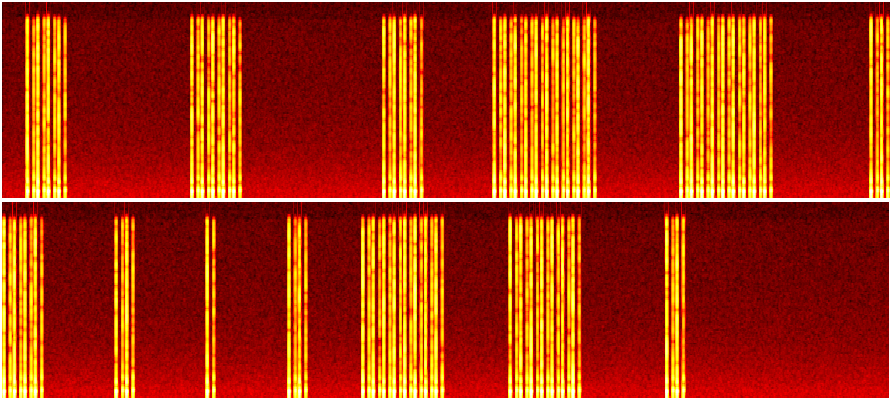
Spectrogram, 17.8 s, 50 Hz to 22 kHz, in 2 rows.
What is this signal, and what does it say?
Pulse dialling, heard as clicks on a phone line, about 10 pulses a second. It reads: 4 5 4 0 9 6 2 1 2 8 7 2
